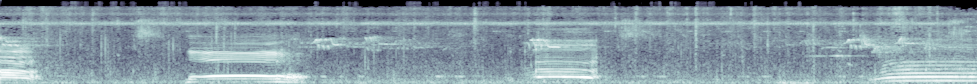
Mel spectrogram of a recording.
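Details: At night in a village cattle shed, cows give short moos of about a second each, spaced several seconds apart, with faint chirps and a steady high-pitched hum in the background.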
